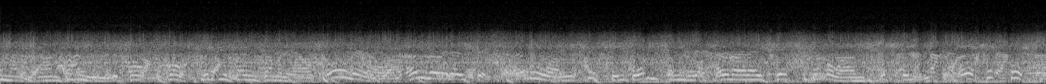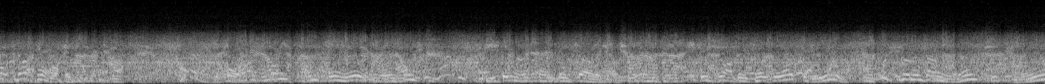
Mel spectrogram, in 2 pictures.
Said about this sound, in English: Now the Sony 2010, narrow IF filter engaged, and with the sync detect on, and tuned to 1088 kilohertz to force the sync detect to the lower sideband to reduce interference from 1090.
